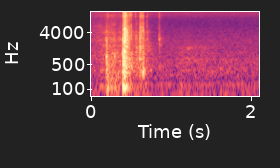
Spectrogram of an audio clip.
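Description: A few light clicks and knocks, the loudest about half a second in, as a dresser drawer full of toys is pulled open and its contents shift.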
